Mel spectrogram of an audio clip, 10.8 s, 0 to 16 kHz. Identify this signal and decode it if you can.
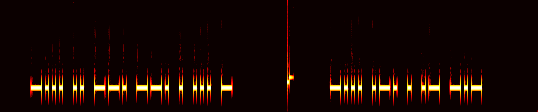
Morse code, heard as a keyed tone, about 17 wpm, 700 Hz. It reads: BIGGEST BREAK
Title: Sets of 4 Words - New Word Drill - 17wpm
